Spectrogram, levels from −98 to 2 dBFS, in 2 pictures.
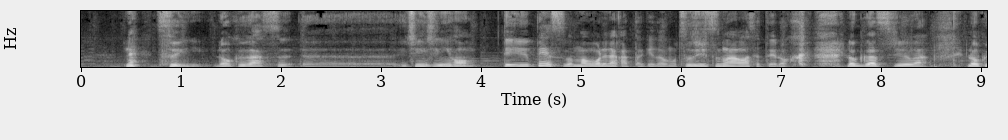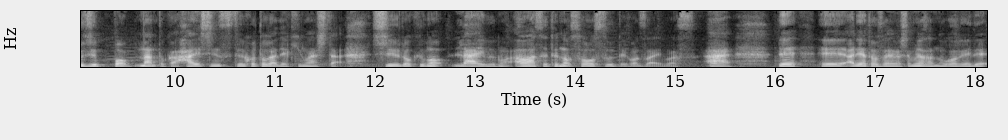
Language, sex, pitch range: Japanese, male, 90-135 Hz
